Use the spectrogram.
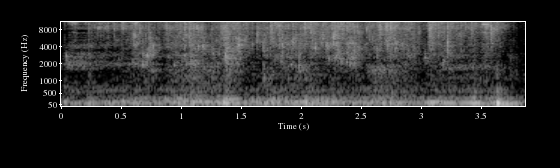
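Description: Tap water runs steadily into a sink to rinse an arm, a close, continuous splashing stream that lasts throughout with no talk over it.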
